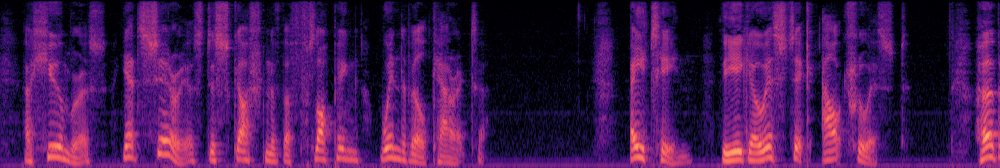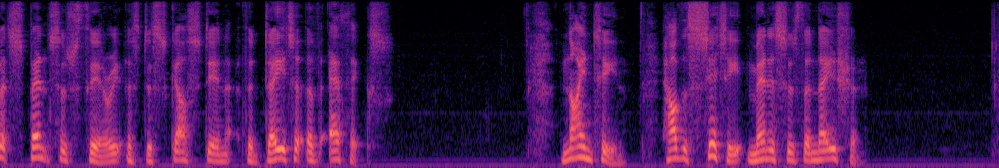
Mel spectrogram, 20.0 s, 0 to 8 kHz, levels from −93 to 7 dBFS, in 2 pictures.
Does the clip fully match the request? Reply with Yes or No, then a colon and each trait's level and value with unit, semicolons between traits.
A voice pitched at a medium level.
Yes: medium, 150 Hz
